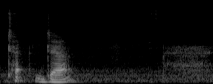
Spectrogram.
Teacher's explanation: Tip of tongue, alveolar ridge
